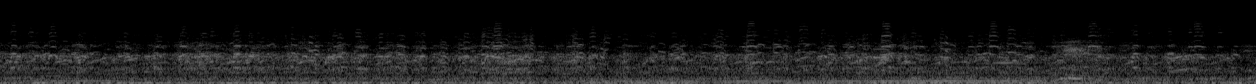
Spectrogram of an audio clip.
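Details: Hundreds of geese settled on a pond on an autumn evening, chattering and honking nonstop; the calls pile into a thick chorus, with a steady low drone running through much of the recording.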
